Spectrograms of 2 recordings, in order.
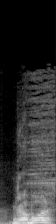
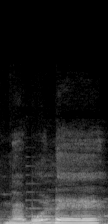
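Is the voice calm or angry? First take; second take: angry; calm. First: It is said in a big, angry voice. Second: It is said in a calm, gentle voice.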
